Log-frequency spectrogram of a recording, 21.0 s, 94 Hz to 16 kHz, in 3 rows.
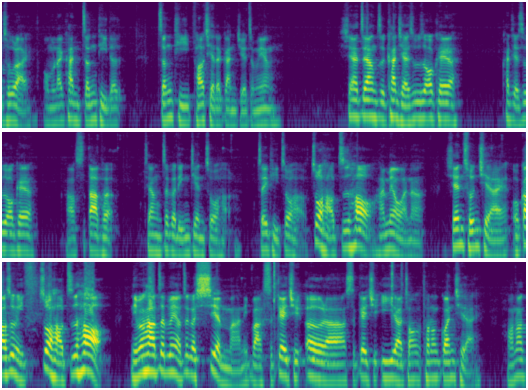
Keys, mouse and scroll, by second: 2.6 click, 8.1 click, 8.5 click, 8.7 click, 9.9 click, 12.7 click, 13.5 click, 14.8 scroll up 1, 17.1 click, 17.6 space, 18.8 click, 19.2 space.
